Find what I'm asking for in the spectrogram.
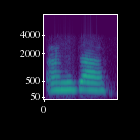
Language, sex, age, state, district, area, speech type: Kashmiri, female, 45-60, Jammu and Kashmir, Ganderbal, rural, conversation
